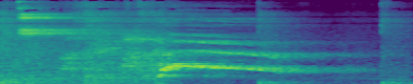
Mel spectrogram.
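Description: Indoor pickup basketball game: a ball bouncing on the court, with a short high sneaker squeak just after the start. Near the middle a player gives a long, loud call that rises briefly and then falls slowly in pitch, echoing in the hall.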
